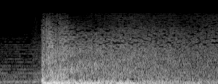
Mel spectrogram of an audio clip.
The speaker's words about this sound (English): The harpoon slammed into the vessel directly underneath its anti-ship missile launchers, impacting downward and tearing a large hole in the hull.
